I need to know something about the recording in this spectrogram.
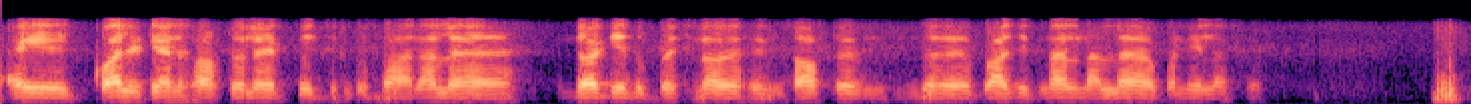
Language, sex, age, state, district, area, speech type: Tamil, male, 18-30, Tamil Nadu, Vellore, rural, conversation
